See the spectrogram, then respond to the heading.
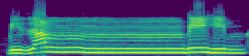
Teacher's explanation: Tanwin berjumpa ba. Menukarkan sebutan itu kepada mim terus. Bizambihim, dan dengung. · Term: iqlab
